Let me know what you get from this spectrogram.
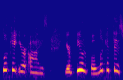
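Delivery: lightly voiced reassuring mother; tender mother. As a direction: lift her up like a loving mom. Mom comforting crying daughter.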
